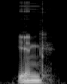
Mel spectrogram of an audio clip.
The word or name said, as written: ink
